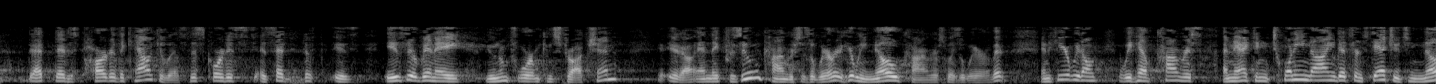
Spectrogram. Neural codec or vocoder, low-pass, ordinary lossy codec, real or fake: codec, 16 kHz, 4 kbps, FunCodec, trained on Chinese and English, 50 frames a second; 7.2 kHz; MP3, 24 kbps; fake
